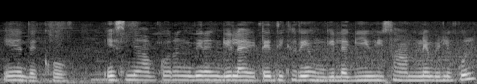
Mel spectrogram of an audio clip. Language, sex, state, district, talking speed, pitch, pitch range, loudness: Hindi, female, Haryana, Jhajjar, 175 wpm, 195 Hz, 185-200 Hz, -16 LUFS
